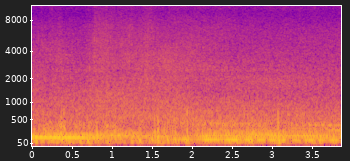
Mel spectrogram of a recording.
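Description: A cigarette speedboat engine rumbles steadily at a low, fairly quiet idle, with wind buffeting the microphone and water lapping nearby.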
